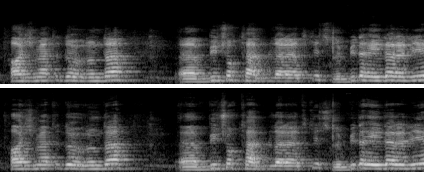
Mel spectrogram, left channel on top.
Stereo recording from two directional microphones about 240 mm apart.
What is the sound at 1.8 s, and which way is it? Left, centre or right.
A man's voice, right.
